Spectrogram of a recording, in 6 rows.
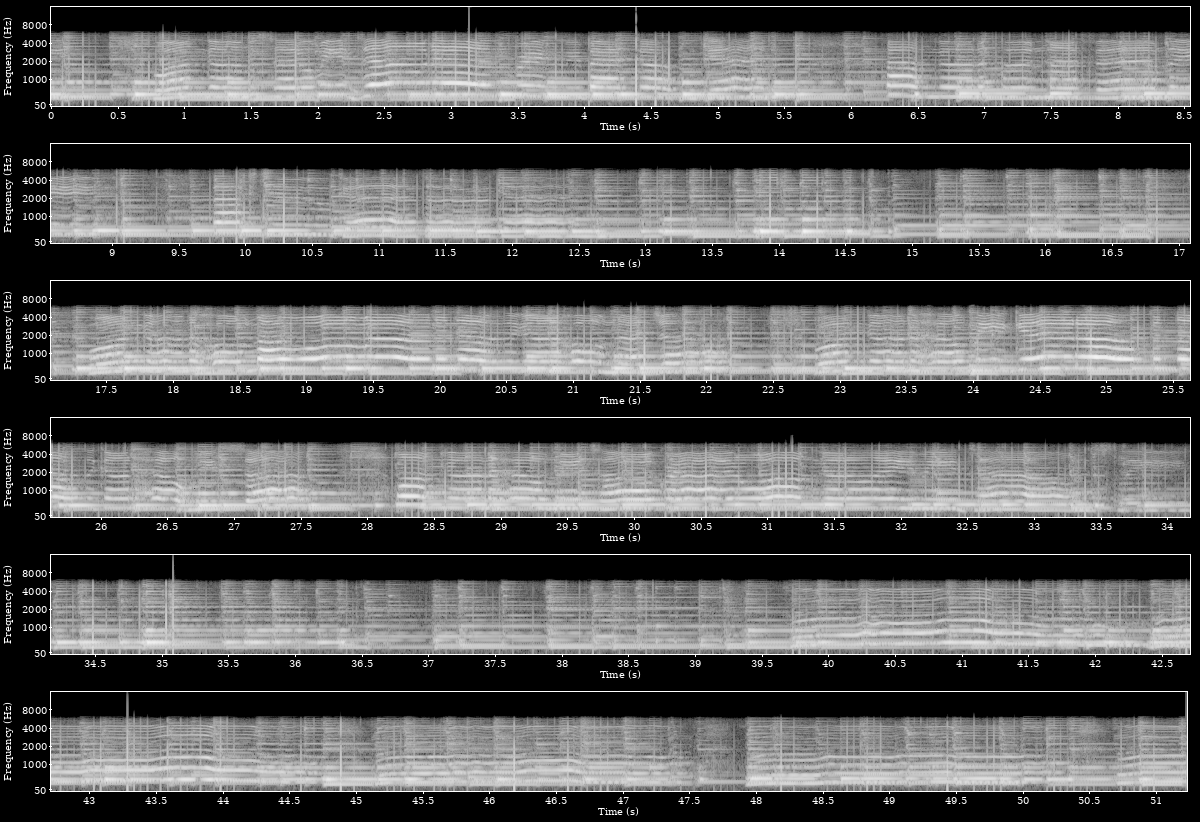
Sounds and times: Music: 0.0 - 51.2.

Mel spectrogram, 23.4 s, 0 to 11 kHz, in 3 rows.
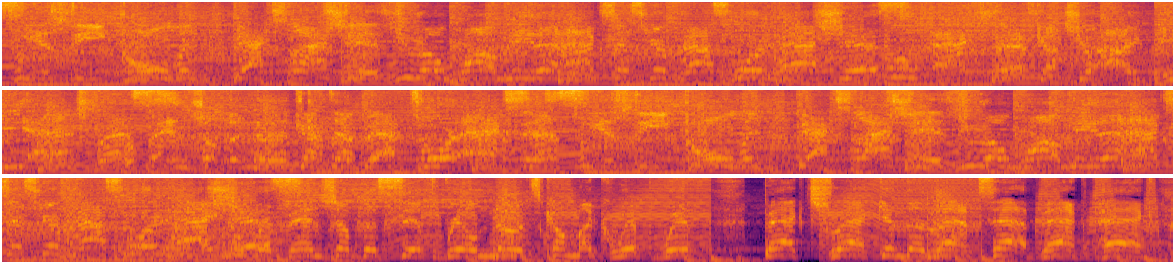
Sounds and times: Music: 0.0 - 23.4.

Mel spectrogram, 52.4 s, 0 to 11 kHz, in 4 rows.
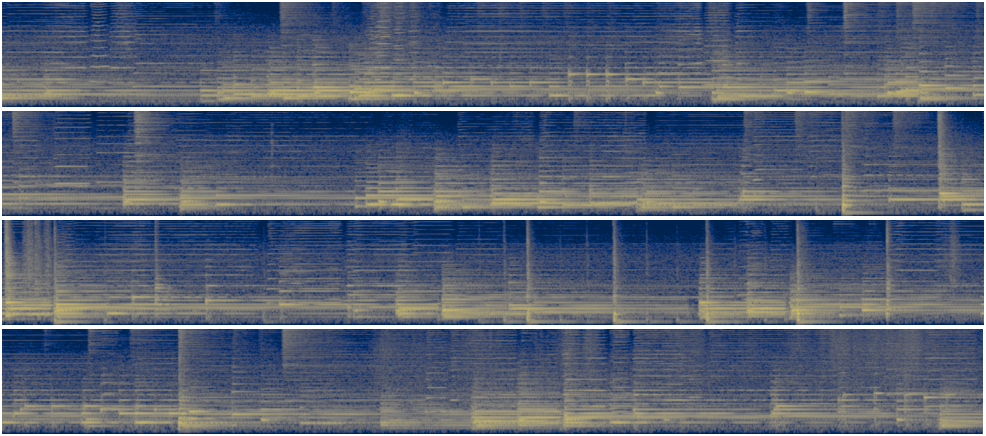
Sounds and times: Harmonica: 0.0 - 52.3
Piano: 0.0 - 52.3
Drum: 24.3 - 25.0, 32.9 - 36.2.

